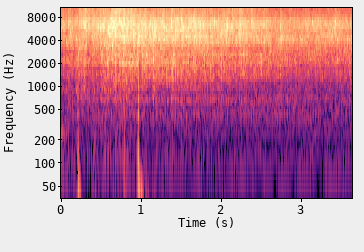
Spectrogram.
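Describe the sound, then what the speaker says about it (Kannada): Onion and tomato fry in coconut oil, making a bright, steady sizzle close by, with two dull knocks of the pan or spoon near the start. "ಇದು ಸ್ವಲ್ಪ ಸಾಫ್ಟ್ ಆಗುವವರೆಗೂ ಫ್ರೈ ಮಾಡಿ ಎಣ್ಣೆಯಲ್ಲಿ"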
